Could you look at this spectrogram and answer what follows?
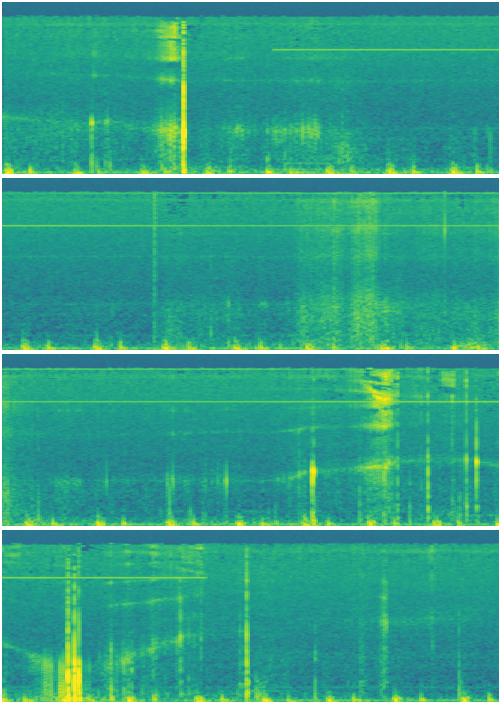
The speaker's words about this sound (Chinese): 先生，只是让你听心跳，脸不可以来回侧哦。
